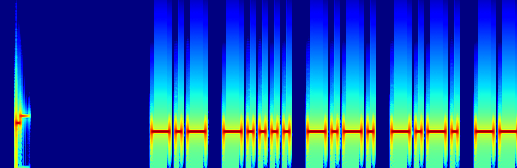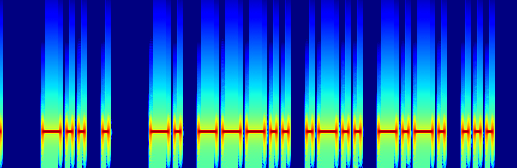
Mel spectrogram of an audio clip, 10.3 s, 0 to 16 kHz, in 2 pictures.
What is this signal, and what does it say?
Morse code, heard as a keyed tone, about 20 wpm, 700 Hz. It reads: K6CCM DE N8LCS
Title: USA Callsign DE Callsign - 5 Characters - 20wpm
